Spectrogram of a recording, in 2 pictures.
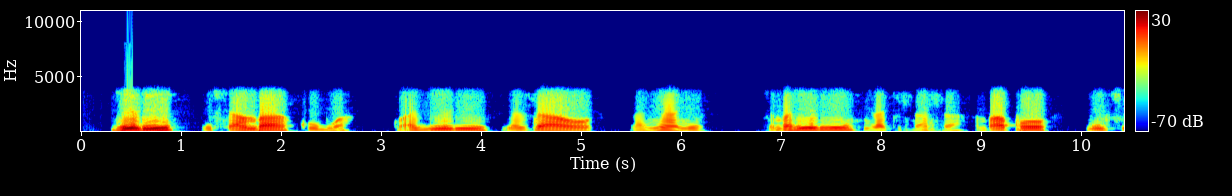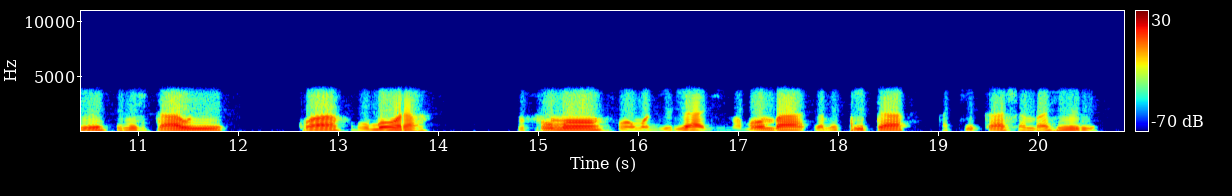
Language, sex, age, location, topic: Swahili, male, 25-35, Dar es Salaam, agriculture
